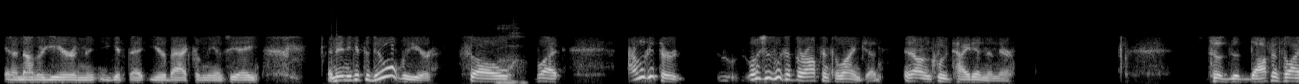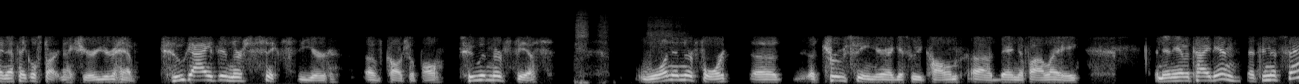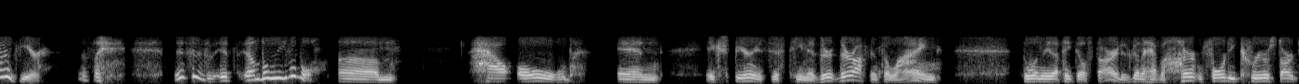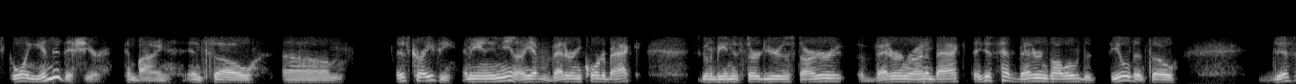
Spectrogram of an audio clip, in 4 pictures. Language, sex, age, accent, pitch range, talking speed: English, male, 40-59, American, 115-180 Hz, 205 wpm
